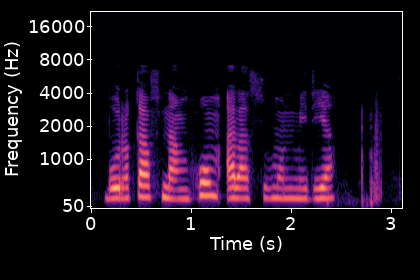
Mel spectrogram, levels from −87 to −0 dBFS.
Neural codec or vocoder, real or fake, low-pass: vocoder, 24 kHz, 100 mel bands, Vocos; fake; 7.2 kHz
